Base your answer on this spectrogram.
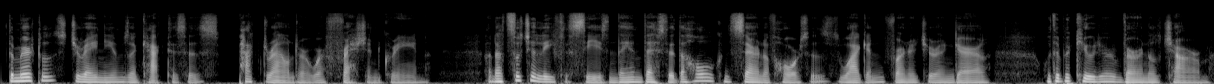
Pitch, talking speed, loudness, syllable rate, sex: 105 Hz, 170 wpm, -22 LUFS, 5.2 syllables/s, male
